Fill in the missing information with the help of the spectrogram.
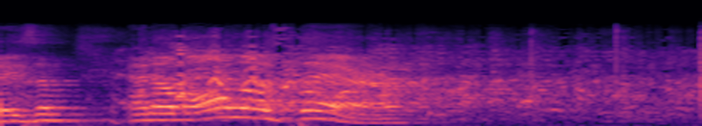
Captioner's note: audience laughs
